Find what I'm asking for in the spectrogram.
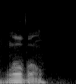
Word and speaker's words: Louisville: L-U-H-V-U-L, Louisville.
